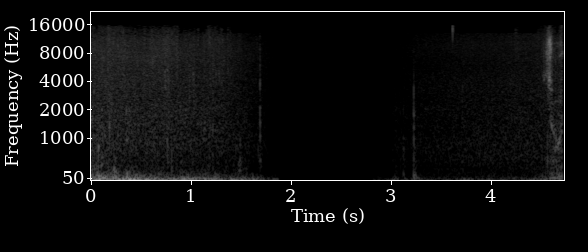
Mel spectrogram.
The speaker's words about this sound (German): Wie ihr hört, kommt jetzt auch ein bisschen Wind auf. Das ist aber gar nicht schlimm, weil absolute Windstille auch nicht das Beste ist für die Jagd.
